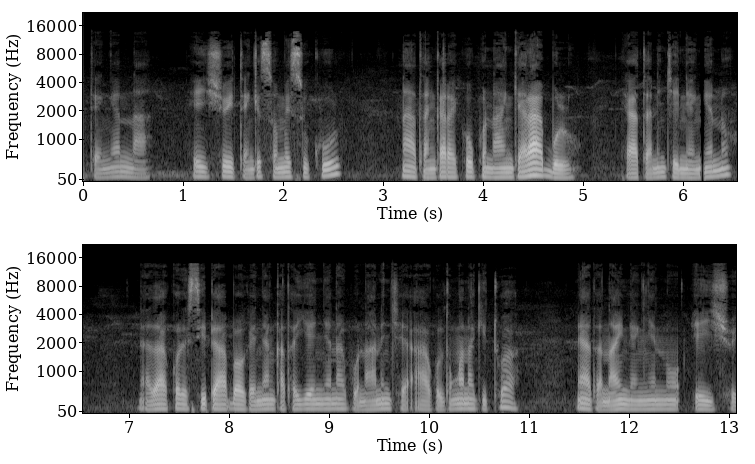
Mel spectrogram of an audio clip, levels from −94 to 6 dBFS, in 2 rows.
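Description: At 6.16 s, just after "abuulu eata ninche enia", a corrupt frame concealed event cuts into the speech. It lasts about 60 ms, to 6.22 s, a span that fits two damaged AAC frames. Flipped bits spoiled those frames, and the decoder caught the damage. It then covered the gap itself instead of playing garbage.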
